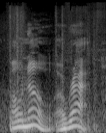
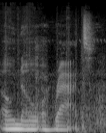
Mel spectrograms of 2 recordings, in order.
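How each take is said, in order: First: It copies the sound bite's distinctive intonation. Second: It is said with an ordinary, casual intonation. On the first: The speaker calls it right. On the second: The speaker calls it wrong.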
